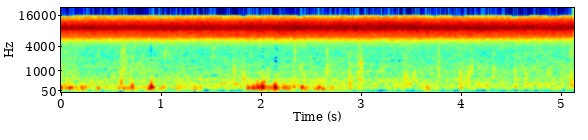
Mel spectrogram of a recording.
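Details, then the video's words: A continuous high buzzing roar from cicadas in an Ocotillo tree in the neighborhood just after sunset in summer heat, over soft footsteps and rustling. "Sounds of Cicadas"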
